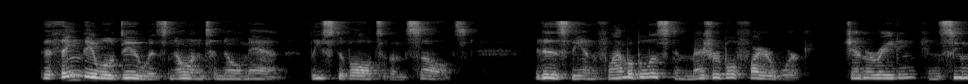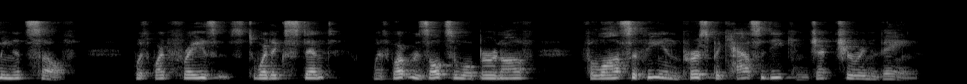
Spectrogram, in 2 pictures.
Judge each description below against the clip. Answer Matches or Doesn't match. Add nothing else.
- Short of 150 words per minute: Matches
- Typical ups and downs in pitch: Doesn't match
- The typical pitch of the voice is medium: Matches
